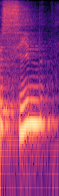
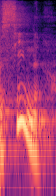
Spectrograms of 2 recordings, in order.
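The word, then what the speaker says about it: سين: Ce qui est important dans cette lettre là lorsqu'on la prononce, c'est de ne pas créer d'emphase lorsqu'on en a pas besoin. Pas faire de sa sour si si parce que là on se retrouve à prononcer une autre lettre qui est la lettre sodai juste après.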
